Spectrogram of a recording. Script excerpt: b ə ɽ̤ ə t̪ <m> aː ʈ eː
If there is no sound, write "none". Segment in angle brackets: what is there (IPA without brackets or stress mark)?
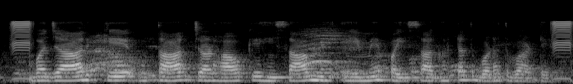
b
